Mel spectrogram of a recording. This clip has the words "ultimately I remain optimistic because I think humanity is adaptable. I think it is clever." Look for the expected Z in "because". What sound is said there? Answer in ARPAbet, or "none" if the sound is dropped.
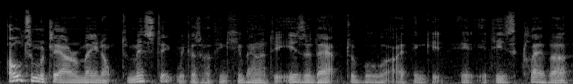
Z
